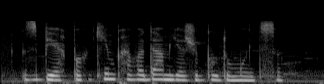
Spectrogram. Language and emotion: Russian, neutral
